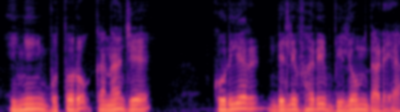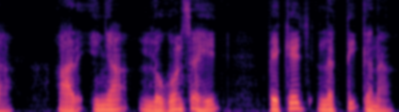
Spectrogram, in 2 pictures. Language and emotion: Santali, fearful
